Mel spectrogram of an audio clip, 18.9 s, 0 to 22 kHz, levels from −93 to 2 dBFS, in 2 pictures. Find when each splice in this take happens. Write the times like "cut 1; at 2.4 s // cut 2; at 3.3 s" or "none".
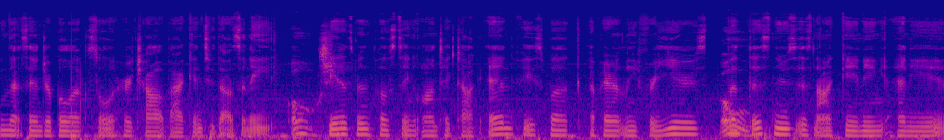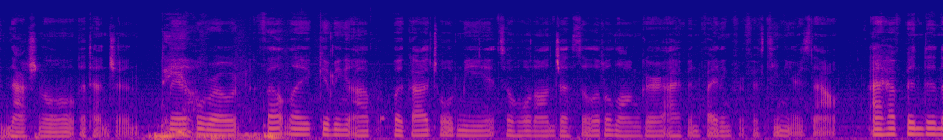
none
